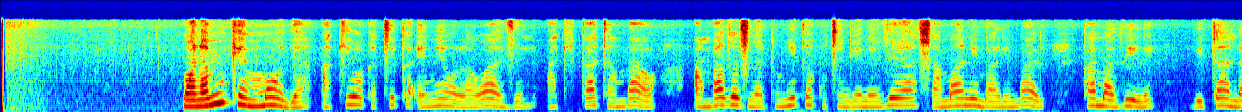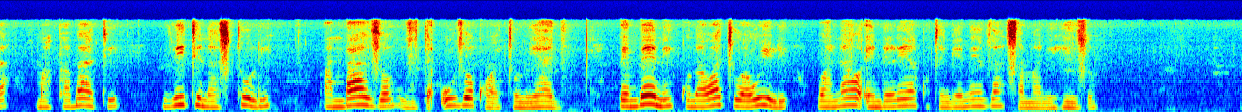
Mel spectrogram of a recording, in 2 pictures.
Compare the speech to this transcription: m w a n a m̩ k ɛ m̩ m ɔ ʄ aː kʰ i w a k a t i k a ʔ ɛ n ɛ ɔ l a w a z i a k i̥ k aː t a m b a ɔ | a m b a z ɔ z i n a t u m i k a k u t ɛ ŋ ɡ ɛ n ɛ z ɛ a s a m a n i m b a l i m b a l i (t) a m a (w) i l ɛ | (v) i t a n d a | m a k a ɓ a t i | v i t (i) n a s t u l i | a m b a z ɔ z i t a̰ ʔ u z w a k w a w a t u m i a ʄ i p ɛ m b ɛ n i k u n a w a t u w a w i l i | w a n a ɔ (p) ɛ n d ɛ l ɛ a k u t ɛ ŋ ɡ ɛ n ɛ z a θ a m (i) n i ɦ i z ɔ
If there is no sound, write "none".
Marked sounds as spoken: k, v, v, i, ʔ, a

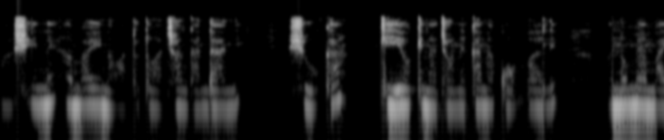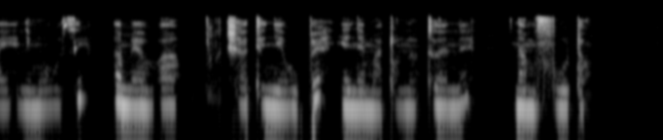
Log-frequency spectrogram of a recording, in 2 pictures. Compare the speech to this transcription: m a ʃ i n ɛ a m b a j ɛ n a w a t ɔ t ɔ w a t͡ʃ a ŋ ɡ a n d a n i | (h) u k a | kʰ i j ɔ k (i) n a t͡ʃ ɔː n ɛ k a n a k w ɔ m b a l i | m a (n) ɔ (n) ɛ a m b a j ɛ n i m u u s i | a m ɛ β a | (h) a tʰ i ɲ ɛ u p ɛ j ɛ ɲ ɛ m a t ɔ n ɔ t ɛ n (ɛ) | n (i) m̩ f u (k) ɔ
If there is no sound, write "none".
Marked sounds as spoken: ʃ, i, n, m, ʃ, ɛ, a, t

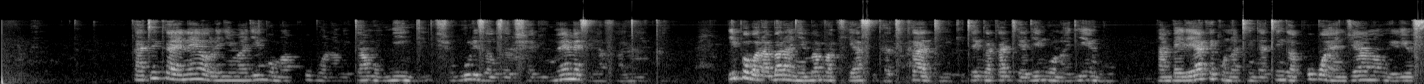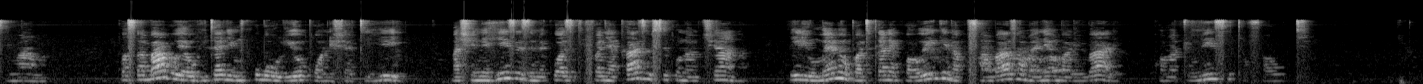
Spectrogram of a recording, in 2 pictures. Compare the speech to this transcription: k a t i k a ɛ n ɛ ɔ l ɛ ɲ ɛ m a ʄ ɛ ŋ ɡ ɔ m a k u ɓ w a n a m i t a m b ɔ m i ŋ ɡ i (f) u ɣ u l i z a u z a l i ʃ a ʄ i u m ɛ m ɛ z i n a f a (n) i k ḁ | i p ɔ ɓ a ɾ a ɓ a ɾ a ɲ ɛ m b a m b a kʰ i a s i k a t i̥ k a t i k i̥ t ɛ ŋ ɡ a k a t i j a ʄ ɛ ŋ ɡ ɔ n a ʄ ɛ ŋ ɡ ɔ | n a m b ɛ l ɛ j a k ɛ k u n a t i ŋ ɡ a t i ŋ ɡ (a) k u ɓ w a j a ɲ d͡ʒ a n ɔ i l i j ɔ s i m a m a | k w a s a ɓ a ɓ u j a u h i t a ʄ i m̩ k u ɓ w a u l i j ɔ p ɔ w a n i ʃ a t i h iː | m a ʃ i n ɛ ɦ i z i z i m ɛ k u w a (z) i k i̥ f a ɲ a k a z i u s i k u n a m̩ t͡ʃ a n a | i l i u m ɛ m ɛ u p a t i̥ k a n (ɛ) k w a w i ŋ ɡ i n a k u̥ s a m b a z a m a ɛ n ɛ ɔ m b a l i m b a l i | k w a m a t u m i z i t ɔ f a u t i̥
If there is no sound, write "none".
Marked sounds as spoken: ʃ, ɲ, a, z, ɛ

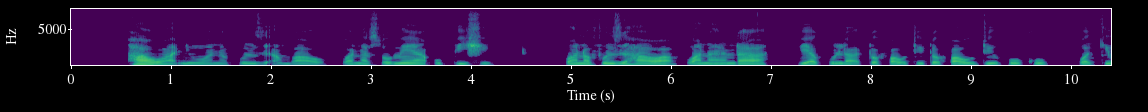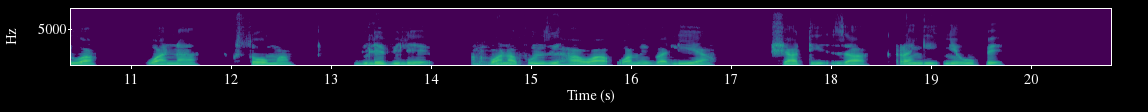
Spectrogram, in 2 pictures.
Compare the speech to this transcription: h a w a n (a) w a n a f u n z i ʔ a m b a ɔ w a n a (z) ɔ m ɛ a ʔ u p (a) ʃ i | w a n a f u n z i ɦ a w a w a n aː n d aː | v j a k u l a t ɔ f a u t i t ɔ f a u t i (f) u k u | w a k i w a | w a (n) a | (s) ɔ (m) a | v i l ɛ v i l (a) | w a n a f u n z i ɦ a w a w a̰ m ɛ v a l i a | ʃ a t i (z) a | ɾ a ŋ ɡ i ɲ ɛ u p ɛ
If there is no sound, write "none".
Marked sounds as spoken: i, s, i, h, n, s, m, ɛ, z

